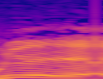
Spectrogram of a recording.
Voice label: "bleh", cartoon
